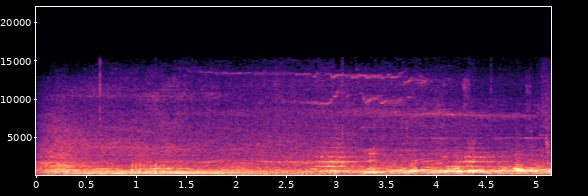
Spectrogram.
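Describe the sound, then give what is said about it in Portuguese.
Busy city traffic rumbles steadily, with car and motorbike engines revving and passing one after another, a dense continuous wash of road noise with faint indistinct voices mixed in. “Tem os sons de cada veículo diferente.”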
